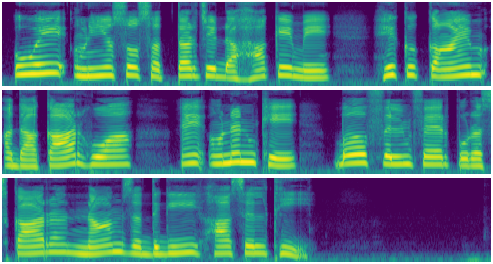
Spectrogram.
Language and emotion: Sindhi, neutral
